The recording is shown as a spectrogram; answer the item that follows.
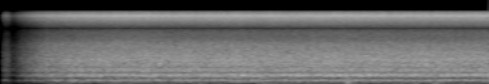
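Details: Many bees swarming in a shed, drawn to melting beeswax with some honey left; a dense, steady buzzing hum holds throughout after a quick fade-in.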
